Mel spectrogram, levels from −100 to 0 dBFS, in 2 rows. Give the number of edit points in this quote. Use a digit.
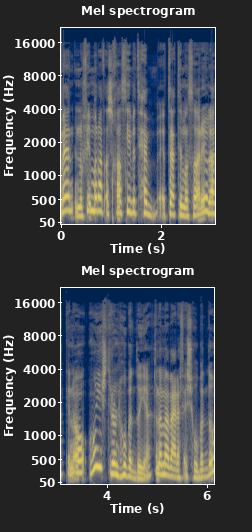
2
